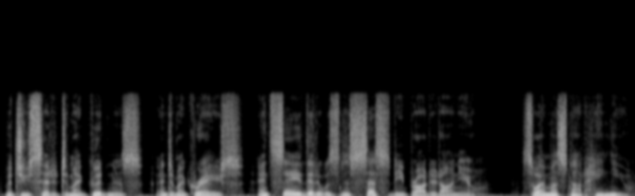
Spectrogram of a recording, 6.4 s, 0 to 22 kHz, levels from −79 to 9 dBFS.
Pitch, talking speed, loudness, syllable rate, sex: 95 Hz, 255 wpm, -18 LUFS, 5.7 syllables/s, male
